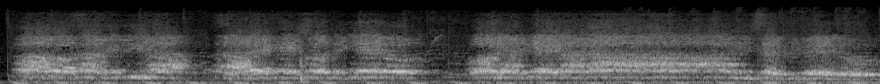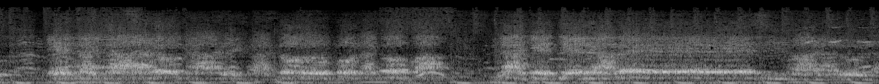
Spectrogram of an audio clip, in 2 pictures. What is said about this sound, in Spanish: La que tiene a Messi Maradona se está instalando ya como la canción oficial de los argentinos en esta Copa del Mundo.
